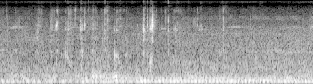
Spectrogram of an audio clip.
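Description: A person chewing and picking at fish with his fingers, giving a few short clicks and smacks, over a steady low hum that grows louder about two seconds in.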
